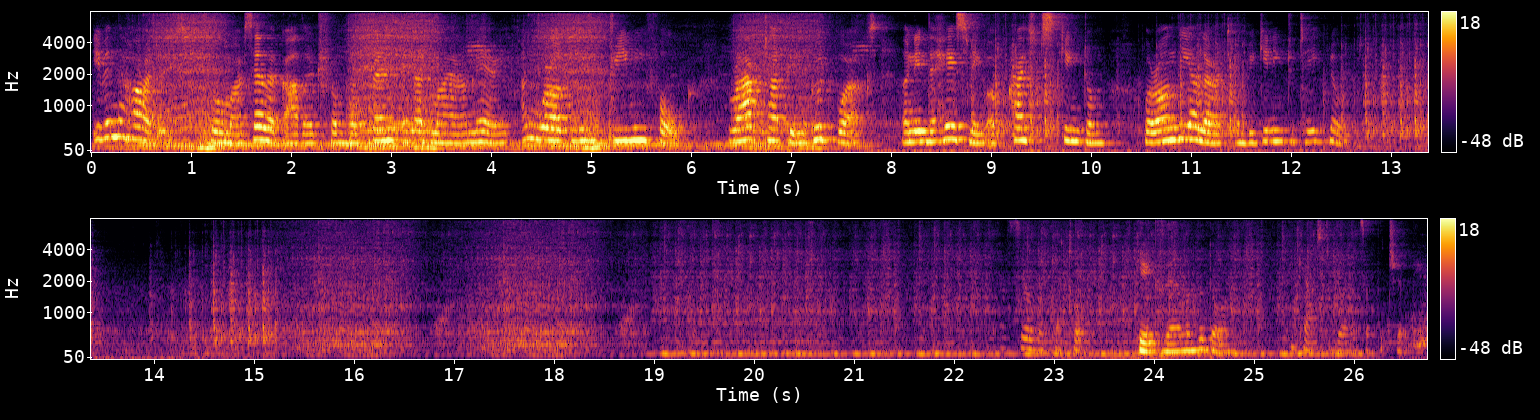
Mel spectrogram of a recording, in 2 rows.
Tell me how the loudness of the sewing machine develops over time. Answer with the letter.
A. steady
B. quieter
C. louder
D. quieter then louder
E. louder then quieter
B.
